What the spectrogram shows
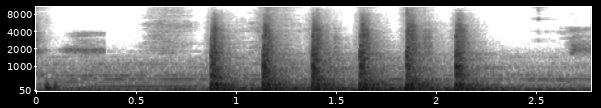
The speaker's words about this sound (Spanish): Fue seguido de otro golpe y otro, alguien casi intentando derribar la puerta.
